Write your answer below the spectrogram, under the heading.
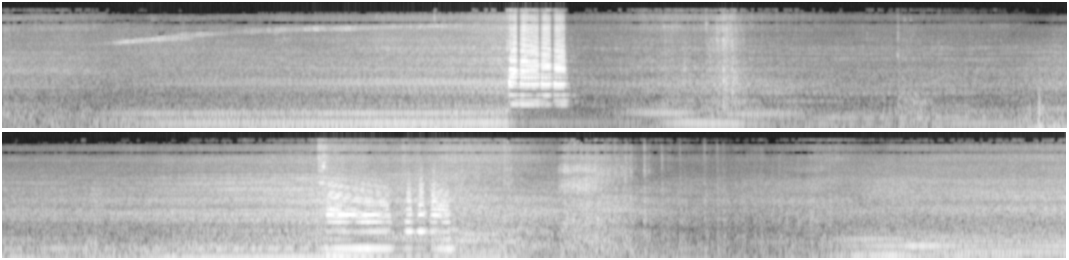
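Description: Semi trucks' diesel engines running as they drive past, with two air-horn blasts sounding as a chord: a short one about seven seconds in and a longer one about two-thirds of the way through. Near the end another truck's engine grows louder as it approaches.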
